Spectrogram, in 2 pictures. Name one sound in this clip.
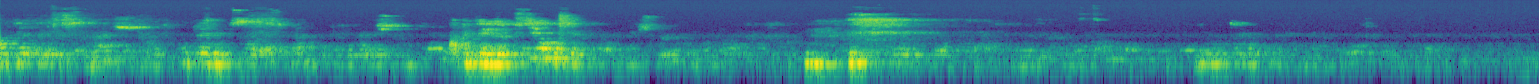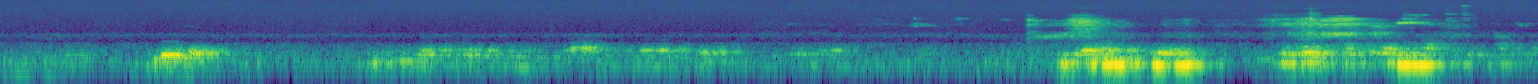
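A woman speaks quietly nearby.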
